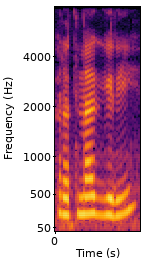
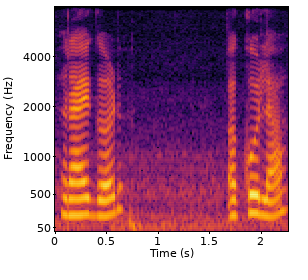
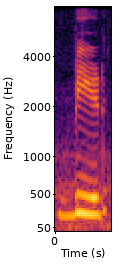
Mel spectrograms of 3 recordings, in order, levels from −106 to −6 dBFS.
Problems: none marked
